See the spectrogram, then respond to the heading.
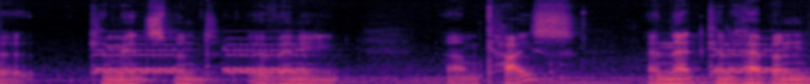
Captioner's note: phone ringing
